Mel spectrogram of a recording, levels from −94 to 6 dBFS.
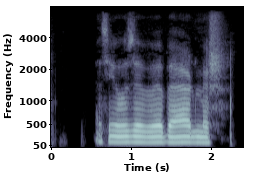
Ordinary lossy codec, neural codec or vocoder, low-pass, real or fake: MP3, 48 kbps; none; 7.2 kHz; real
